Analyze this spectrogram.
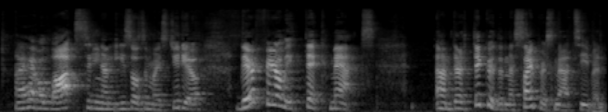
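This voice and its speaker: Noticeable background noise fills the clip. A woman talks at a fairly high pitch. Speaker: portrait photographer. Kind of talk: live stream Q&A. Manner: fast; hesitant, many fillers.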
